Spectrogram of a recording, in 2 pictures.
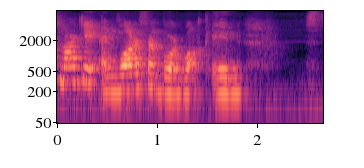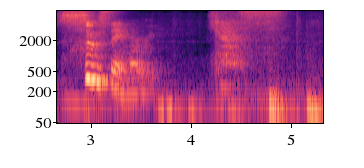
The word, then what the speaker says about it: Sault Ste. Marie: long segment of the road trip, heading to Sault Ste. Marie. That's not how you say it. Sault Ste. Marie. We check out the beautiful Aquasabon Falls and visit Farmers Market and Waterfront Boardwalk in Sault Ste. Marie.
